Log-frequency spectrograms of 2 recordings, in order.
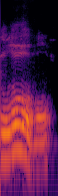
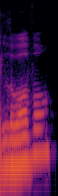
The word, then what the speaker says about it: Louisville: the anniversary day of me having lived in louisville as long as i have lived anywhere else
